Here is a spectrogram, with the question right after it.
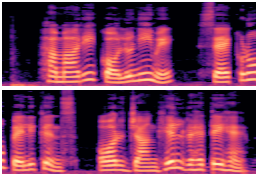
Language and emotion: Hindi, neutral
